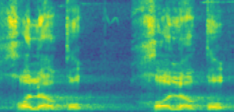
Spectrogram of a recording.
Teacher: خا کی وہ حلق سے ادا کریں گے، موٹی آواز ہوگی. قاف کی آواز موٹی ہوگی اور قلقلہ ہوگا.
